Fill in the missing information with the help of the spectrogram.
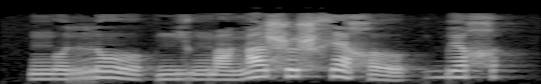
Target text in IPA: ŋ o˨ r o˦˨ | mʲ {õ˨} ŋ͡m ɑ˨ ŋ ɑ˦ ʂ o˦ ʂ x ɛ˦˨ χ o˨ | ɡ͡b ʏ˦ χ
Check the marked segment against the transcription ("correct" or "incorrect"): incorrect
